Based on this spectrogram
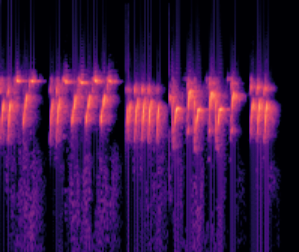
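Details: Fledgling European goldfinches giving a near-continuous run of high, tinkling twittered notes in quick groups of three to five, with barely a pause between bursts.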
